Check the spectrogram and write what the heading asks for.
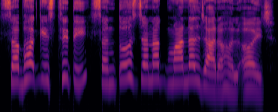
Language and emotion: Maithili, neutral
